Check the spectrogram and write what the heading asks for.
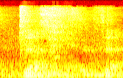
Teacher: Nah, sedangkan za itu ujung lidah kita Za. ini, ujung lidah kita bertemu dengan belakang gigi seri bawah. ada bocornya. za, za.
